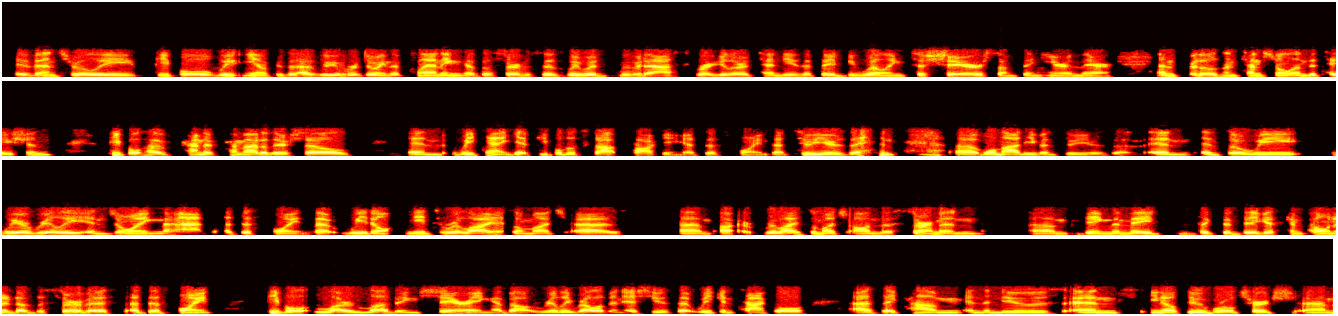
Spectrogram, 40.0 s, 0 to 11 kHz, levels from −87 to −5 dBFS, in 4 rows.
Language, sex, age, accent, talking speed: English, male, 30-49, American, 205 wpm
